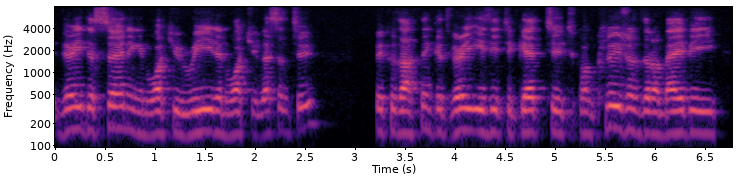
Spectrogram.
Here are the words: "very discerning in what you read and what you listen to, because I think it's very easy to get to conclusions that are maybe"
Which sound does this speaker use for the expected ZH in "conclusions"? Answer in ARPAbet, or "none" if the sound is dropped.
ZH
